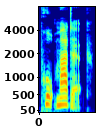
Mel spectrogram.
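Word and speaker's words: Porthmadog: Wales and I stayed in this place that's pronounced portmadic but it's written poor from a dog poor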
